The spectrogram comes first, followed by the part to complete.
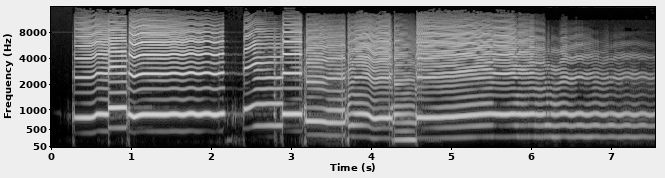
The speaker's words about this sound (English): here's the sound of the resonator box ahead of or in front of a cranked up distortion or overdrive sound.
